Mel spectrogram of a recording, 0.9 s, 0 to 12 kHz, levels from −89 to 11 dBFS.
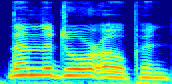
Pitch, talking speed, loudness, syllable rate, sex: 210 Hz, 280 wpm, -14 LUFS, 7.3 syllables/s, female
